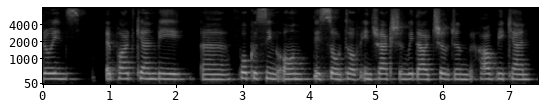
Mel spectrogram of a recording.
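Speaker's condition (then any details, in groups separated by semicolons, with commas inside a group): No condition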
